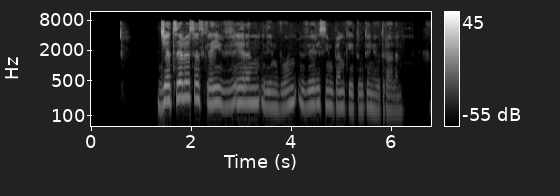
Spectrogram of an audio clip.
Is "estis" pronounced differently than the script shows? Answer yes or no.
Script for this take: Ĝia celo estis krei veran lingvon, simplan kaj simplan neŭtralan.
yes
